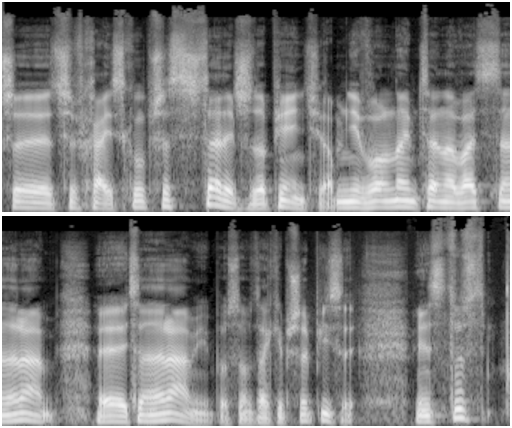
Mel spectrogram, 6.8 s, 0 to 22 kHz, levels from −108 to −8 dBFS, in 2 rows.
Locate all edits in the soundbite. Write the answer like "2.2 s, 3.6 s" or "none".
1.5 s, 2.2 s, 4.2 s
